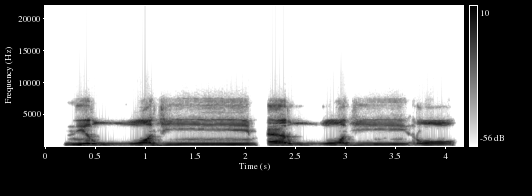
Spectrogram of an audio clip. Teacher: Nah, ini ro yang tebal, ya. Ujung lidah dengan gusi dekat gigi seri bagian atas. Kemudian bagian pangkal lidahnya itu naik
